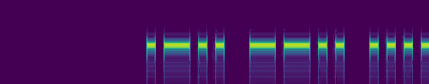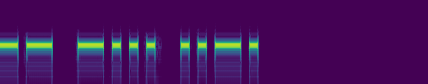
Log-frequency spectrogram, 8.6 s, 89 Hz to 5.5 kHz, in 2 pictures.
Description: Morse code, heard as a keyed tone, about 14 wpm, 600 Hz. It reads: LZ3BF
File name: Callsigns-14wpm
